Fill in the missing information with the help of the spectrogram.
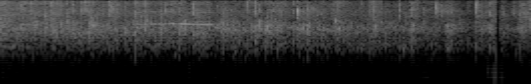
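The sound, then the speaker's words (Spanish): A church audience claps steadily and loudly for Jesus, a dense wash of many hands with no clear rhythm, sustained for a few seconds with a few isolated cheers or whoops rising above it. “Vamos, un aplauso fuerte a Jesús.”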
